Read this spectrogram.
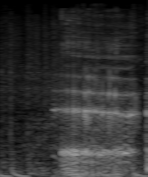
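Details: Single drawn-out voiced belch lasting about a second during a vtuber livestream, faint background music; ordinary burping.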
